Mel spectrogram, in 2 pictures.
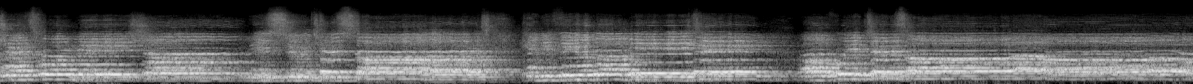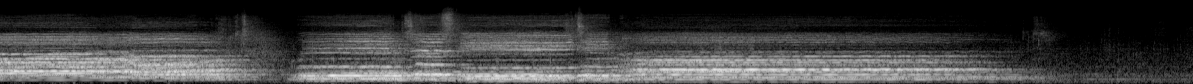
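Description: Mixed-voice high school chamber choir singing a cappella, full chords with a brief breath about two-thirds of the way through. The phrase ends on a long held chord that dies away near the end.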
